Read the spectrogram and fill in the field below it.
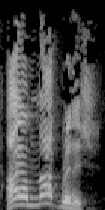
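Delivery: high-pitched insistent "I am not British"; voicing an angry man who hears his DNA says British; retold angry denial. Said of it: "he got mad".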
